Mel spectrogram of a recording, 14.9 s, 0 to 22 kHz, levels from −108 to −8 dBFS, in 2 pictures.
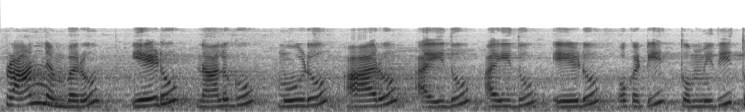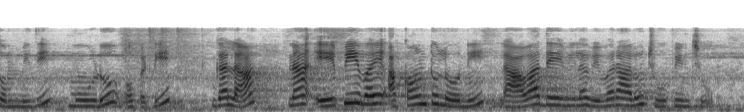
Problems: constant background noise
